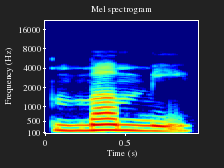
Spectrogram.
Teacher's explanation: So the vowel here in 27 is m, low in the middle, pulled back, mummy.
